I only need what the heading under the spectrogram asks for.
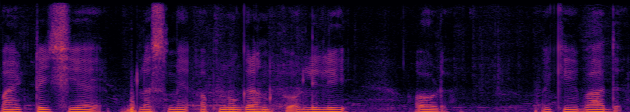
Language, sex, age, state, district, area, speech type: Maithili, male, 30-45, Bihar, Muzaffarpur, urban, spontaneous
